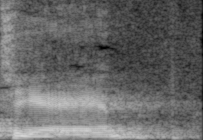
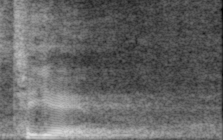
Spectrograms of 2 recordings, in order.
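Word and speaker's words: 天: It's not Tian. That's how the Australians would say it. It's Tian.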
